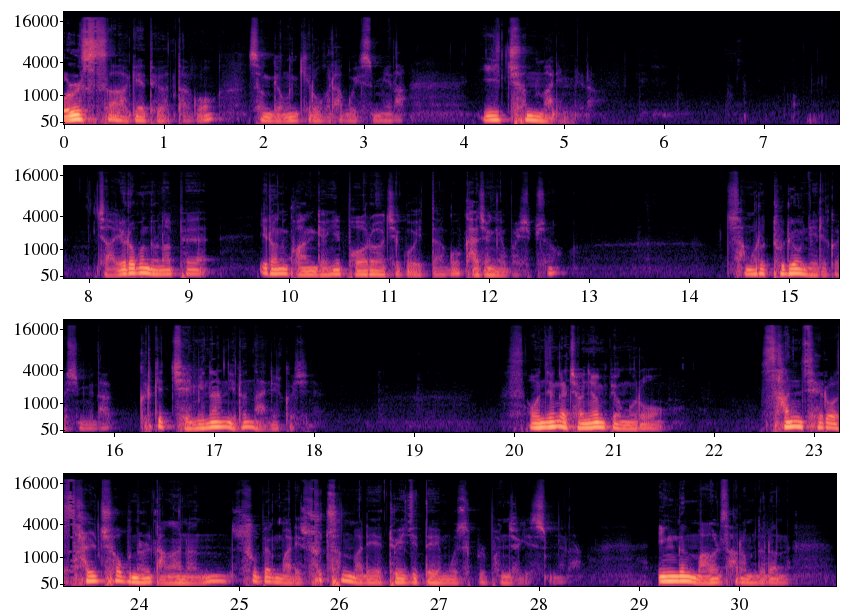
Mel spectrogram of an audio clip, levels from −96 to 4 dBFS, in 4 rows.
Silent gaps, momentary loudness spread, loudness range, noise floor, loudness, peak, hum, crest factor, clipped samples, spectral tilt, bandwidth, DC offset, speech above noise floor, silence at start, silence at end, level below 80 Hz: none; 21 LU; 10 LU; -75 dBFS; -26 LUFS; -4 dBFS; none; 22 dB; under 0.1%; -7.5 dB/octave; 14.5 kHz; under 0.1%; 49 dB; 0 s; 0.45 s; -50 dBFS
